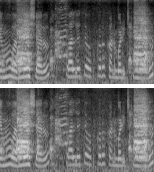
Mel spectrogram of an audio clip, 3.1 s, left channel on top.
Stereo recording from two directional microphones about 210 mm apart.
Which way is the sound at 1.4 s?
30° left (ahead or behind).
